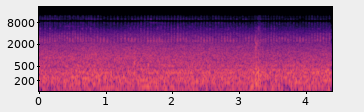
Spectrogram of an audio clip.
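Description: Steady noise of riding a bicycle beside a city road: traffic and wind, with no single sound standing out and a faint click about three seconds in.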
